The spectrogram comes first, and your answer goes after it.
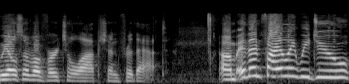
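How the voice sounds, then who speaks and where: There is noticeable background noise as a woman talks at a fairly quick pace. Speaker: legal aid lawyer giving presentation. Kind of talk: presentation to city council. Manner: fast.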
